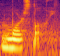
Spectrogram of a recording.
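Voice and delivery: soft whisper trailing off and fading away.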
